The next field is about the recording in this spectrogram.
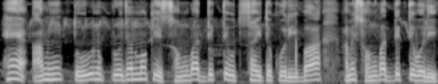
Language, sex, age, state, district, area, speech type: Bengali, male, 18-30, West Bengal, Hooghly, urban, spontaneous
